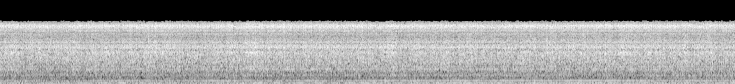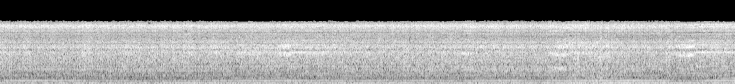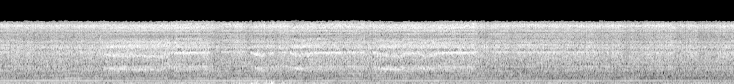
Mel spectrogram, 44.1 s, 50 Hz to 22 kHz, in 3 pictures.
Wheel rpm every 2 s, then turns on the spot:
230, 230, 230, 230, 230, 230, 230, 240, 230, 230, 230, 230, 230, 230, 230, 230, 220, 230, 230, 230, 230, 240.
none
